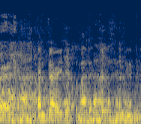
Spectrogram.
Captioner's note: laughter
